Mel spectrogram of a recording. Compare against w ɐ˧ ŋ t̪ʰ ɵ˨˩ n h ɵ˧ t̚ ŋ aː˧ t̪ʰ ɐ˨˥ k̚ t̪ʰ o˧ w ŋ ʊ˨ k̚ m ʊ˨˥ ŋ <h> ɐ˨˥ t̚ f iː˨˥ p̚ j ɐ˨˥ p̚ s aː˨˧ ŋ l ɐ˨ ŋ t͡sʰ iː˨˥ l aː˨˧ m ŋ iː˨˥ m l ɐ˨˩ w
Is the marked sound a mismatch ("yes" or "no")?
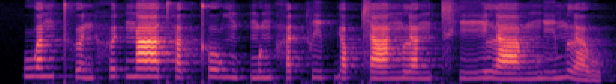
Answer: no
